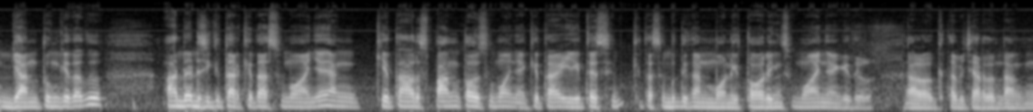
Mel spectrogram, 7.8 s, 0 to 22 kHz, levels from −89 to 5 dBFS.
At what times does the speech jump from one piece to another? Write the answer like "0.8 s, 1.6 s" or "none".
6.7 s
